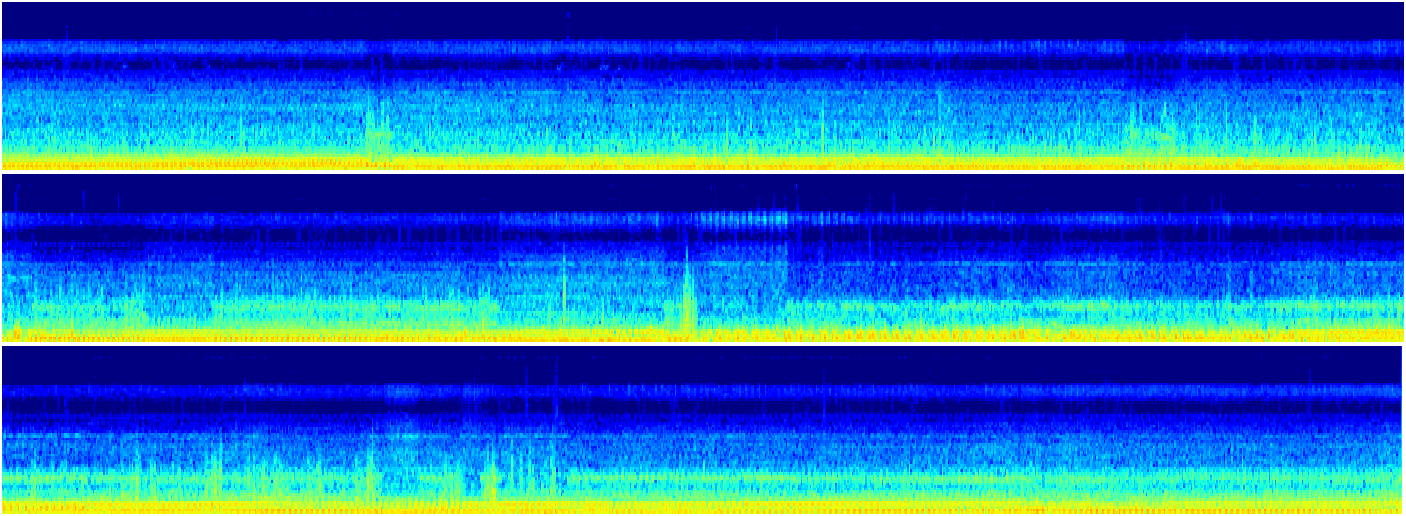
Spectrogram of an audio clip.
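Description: Ducati motorcycle engine running under way, heard from the rider's own bike. The engine note dips about a third of the way in, then climbs steadily later as the bike accelerates.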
